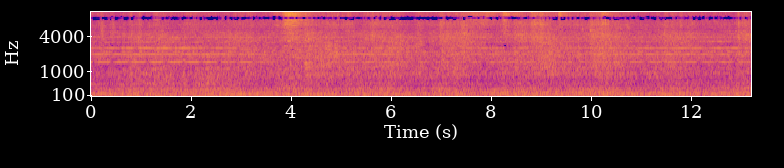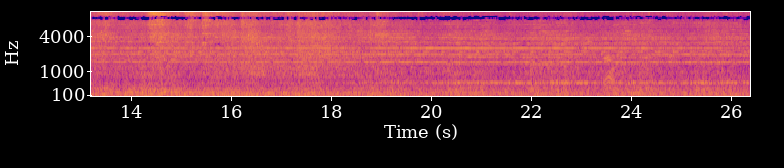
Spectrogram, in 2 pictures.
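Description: Crossing bells ring steadily.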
